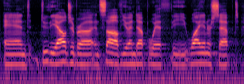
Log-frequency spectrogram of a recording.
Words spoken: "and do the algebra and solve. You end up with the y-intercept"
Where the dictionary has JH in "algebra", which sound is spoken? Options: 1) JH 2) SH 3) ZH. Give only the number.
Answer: 1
